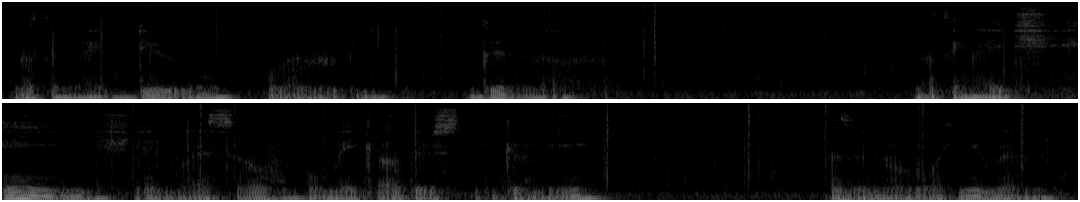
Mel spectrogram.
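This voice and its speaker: Lonely self-loathing vampire played by a male actor, very deep and heavily creaky, halting and breathy, for an ASMR audio drama. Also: sing-song, noisy background, exaggerated voice. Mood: lonely, resigned. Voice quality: gravelly, breathy, often dropping to a whisper. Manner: slow, halting, brooding delivery. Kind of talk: ASMR roleplay monologue.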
